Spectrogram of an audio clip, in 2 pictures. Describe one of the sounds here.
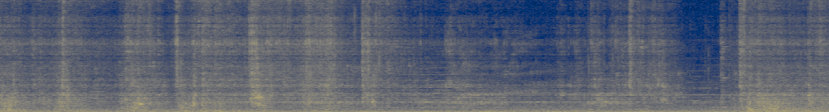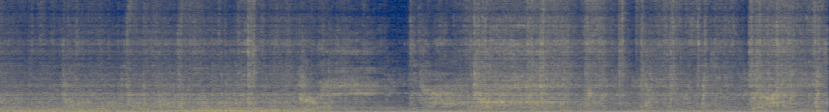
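Weapons clash and slash in a fight.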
